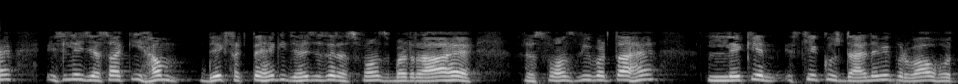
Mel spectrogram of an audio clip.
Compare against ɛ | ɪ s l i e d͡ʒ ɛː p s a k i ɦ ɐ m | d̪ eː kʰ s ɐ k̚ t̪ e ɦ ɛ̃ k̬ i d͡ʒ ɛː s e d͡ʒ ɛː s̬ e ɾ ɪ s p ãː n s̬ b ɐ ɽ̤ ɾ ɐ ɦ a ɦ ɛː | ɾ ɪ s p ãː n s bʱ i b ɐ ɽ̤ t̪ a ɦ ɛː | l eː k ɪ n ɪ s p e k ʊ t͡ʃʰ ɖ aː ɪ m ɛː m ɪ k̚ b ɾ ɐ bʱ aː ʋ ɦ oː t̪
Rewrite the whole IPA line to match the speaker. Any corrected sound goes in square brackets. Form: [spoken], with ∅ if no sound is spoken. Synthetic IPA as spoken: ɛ | ɪ s l i e d͡ʒ ɛː [∅] s a k i ɦ ɐ m | d̪ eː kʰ s ɐ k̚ t̪ e ɦ ɛ̃ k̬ i d͡ʒ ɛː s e d͡ʒ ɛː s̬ e ɾ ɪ s p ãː n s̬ b ɐ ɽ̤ ɾ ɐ ɦ a ɦ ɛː | ɾ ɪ s p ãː n s bʱ i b ɐ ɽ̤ t̪ a ɦ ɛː | l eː k ɪ n ɪ s [k] e k ʊ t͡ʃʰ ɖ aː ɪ [n] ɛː m ɪ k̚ [p] ɾ ɐ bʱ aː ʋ ɦ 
